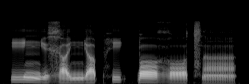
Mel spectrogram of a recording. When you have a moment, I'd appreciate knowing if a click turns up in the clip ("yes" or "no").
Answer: no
